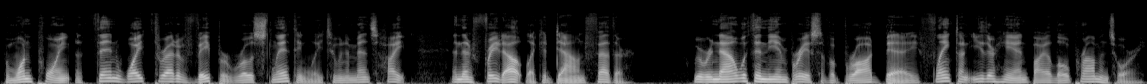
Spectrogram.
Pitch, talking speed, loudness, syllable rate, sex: 105 Hz, 215 wpm, -21 LUFS, 5.6 syllables/s, male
